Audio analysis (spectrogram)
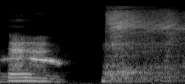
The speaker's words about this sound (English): you keep breathing in before you do your buzzer. I need to project. Yeah. Just constantly breathing in.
